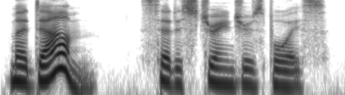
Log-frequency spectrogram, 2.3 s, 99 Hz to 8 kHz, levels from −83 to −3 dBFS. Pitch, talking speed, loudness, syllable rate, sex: 175 Hz, 130 wpm, -17 LUFS, 4.8 syllables/s, female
